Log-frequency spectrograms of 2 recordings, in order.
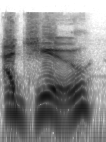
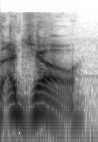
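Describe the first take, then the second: First: The name ends with an 'oo' vowel. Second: The name ends with an 'oh' vowel. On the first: The speaker calls it wrong. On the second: The speaker calls it right. "but now I found out that it's a Joe"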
